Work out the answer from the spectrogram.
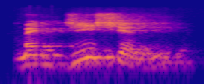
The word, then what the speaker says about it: magician: Magician. Second syllable is stressed.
